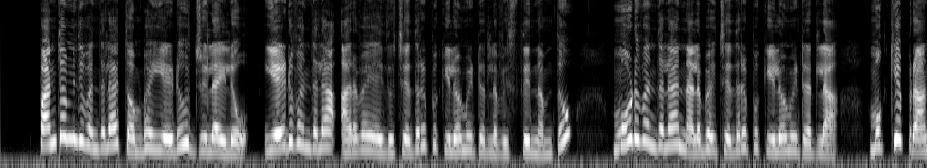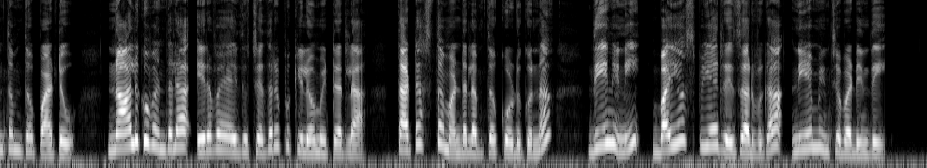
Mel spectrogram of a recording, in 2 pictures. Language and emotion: Telugu, neutral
